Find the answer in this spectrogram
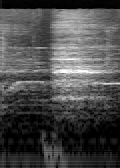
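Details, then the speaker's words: Acted asthma attack during a prank by a young woman claiming asthma and pet allergies after a pet store visit: a single sharp, effortful gasp for air with faint music; simulated gasping breath. "mom I can't breathe right now like Oh to do I can't breathe mom like what do I do"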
